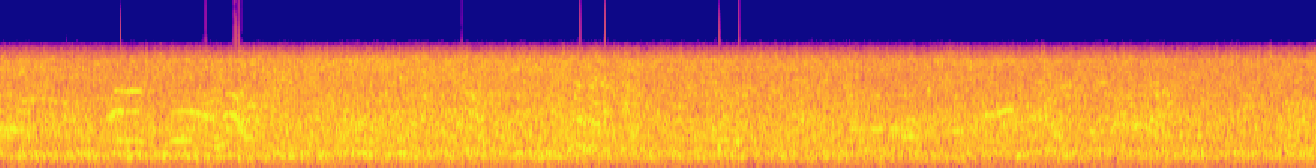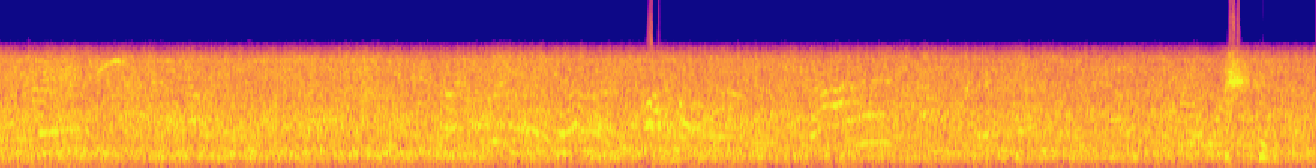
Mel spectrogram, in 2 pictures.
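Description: Steady rush of air from the blower-driven wind table, blowing up through its round floor grate, with no change in level.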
